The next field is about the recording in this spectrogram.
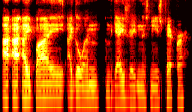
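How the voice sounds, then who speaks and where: A man from talks in a fairly low voice. He tells anecdotes casually as a guest, rambling along with self-deprecating humor and plenty of swearing. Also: monotone, normal speed. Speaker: guest author telling stories from his book.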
